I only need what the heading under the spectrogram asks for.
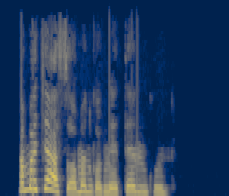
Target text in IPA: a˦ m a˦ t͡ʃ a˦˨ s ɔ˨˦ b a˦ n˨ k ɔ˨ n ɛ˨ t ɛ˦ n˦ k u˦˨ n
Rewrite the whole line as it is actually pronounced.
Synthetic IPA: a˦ m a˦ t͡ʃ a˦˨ s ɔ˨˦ m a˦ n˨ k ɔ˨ ŋ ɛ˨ t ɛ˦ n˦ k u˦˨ n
